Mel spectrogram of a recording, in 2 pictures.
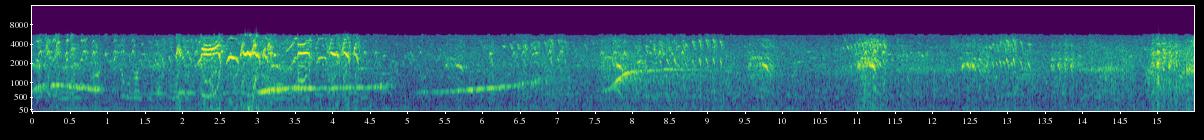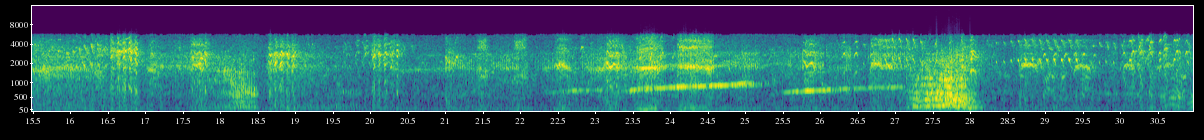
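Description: Wild animal calls in a jungle soundscape: a series of rising cries every few seconds among scattered shorter sounds, with a louder cry near the end, over a steady low hum of an old optical soundtrack.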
